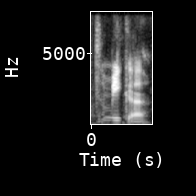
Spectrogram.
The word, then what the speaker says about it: Tomi: Uh, so my first name is actually Tama. Okay. Um, but the way it's spelled it starts off T O M I.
